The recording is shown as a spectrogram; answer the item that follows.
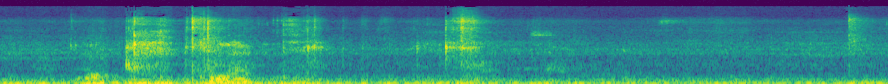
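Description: Small plastic and rubber parts being handled: a few short scrapes and clicks as an enema bulb's connector, fitted with its anti-backflow plug, is fitted onto the rubber bulb.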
